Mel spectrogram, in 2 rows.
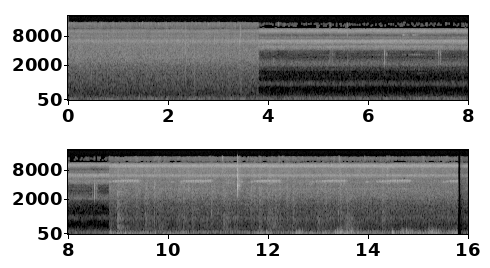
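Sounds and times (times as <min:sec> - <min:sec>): steady rain hiss: 0:00.0 - 0:16.0
faint clicks: 0:07.3 - 0:15.8.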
